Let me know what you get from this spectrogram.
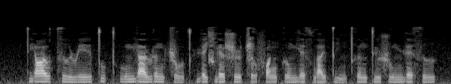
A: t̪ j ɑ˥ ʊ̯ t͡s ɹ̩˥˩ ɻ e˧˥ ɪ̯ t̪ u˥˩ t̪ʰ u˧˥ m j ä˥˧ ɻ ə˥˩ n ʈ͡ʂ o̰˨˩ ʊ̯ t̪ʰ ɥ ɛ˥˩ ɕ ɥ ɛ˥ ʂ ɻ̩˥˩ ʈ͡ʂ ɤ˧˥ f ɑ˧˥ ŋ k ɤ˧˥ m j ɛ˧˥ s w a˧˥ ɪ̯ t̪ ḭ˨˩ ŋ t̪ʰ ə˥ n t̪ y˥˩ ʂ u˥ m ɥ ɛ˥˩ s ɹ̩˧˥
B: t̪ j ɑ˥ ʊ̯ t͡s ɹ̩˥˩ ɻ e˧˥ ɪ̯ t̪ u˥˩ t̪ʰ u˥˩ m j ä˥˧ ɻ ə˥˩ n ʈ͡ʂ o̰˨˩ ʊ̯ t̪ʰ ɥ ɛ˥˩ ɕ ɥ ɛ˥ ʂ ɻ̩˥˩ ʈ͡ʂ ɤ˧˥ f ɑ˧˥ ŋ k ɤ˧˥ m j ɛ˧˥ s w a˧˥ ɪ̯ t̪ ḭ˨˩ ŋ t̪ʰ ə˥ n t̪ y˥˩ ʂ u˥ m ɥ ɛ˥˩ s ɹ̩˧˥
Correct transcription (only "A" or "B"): A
